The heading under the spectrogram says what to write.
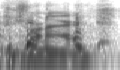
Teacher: you just drop as many syllables as possible and then, merge it all into one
